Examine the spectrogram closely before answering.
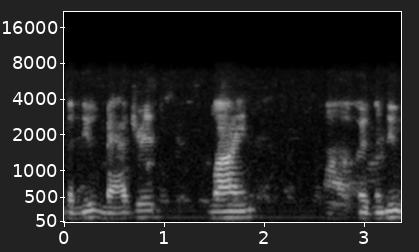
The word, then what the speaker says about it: New Madrid: like uh well it's New Madrid uh Missouri. And if you're like, why are you calling it Madrid and not Madrid? It's not pronounced like Madrid, like in Spain.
